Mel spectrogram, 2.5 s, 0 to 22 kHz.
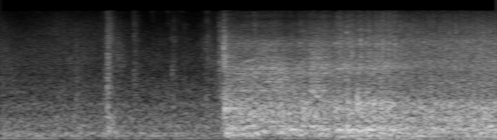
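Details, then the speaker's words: John Deere 6910 tractor, first start of the day after fitting a replacement battery and tightening leads: brisk crank turning over fairly quick, catches within a second into steady diesel run; starter and battery healthy. "As you can hear there, but it's a fair good whip out at the start. It's always an ear test. Sometimes as good as anything there, where you can hear it turning over fairly quick. So we definitely no issue with the starter."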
